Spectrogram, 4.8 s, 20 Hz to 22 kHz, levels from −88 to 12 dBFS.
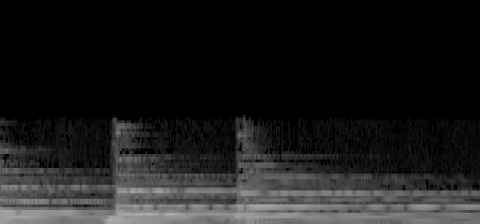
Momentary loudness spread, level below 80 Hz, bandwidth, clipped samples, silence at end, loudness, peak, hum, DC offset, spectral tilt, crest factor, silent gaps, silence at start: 12 LU; -40 dBFS; 10.5 kHz; under 0.1%; 0 s; -28 LUFS; -14 dBFS; none; under 0.1%; -3 dB/octave; 16 dB; none; 0 s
